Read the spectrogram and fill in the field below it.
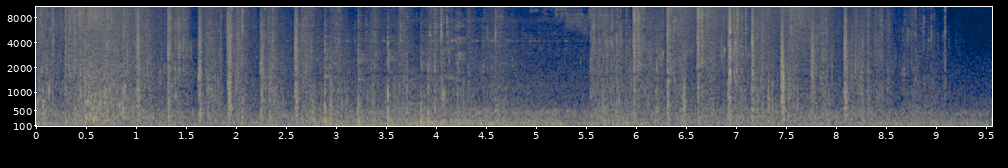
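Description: Footsteps thud quickly on grass and stone.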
